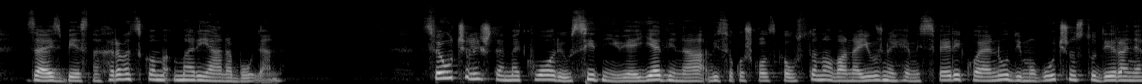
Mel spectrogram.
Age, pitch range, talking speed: 40-59, 175-220 Hz, 110 wpm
